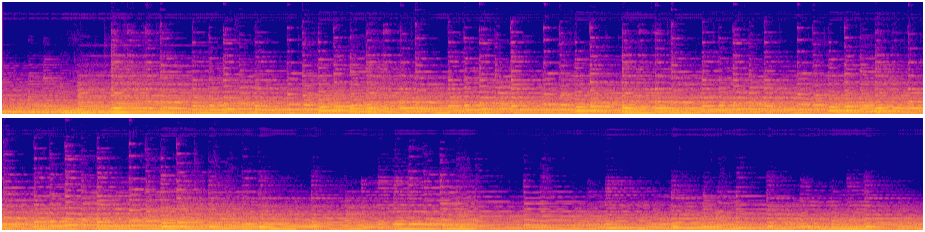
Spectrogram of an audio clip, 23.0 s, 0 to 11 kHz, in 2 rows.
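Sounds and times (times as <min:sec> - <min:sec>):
solo piano playing: 0:00.0 - 0:23.0.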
